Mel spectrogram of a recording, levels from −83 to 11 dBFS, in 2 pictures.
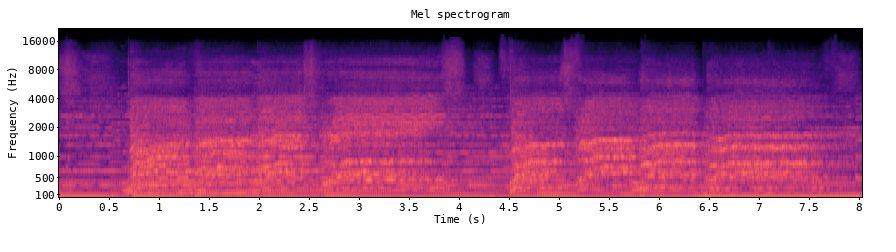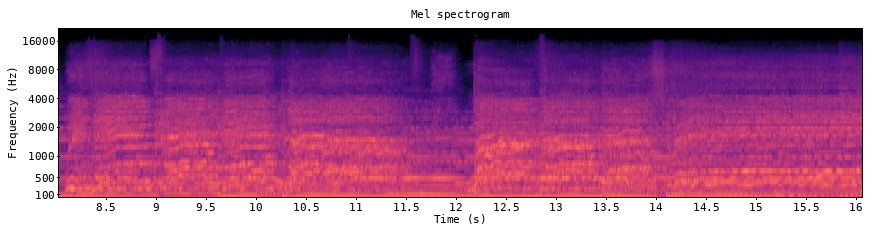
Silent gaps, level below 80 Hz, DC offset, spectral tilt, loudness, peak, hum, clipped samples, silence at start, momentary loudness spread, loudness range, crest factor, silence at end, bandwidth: none; -26 dBFS; under 0.1%; -4.5 dB/octave; -17 LUFS; -4 dBFS; none; under 0.1%; 0 s; 5 LU; 1 LU; 14 dB; 0 s; 16.5 kHz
